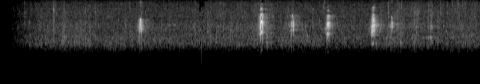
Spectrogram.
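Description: Ancient Murrelet giving short, sharp, high chips and brief buzzy notes at irregular intervals, about one a second, over a faint hiss.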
